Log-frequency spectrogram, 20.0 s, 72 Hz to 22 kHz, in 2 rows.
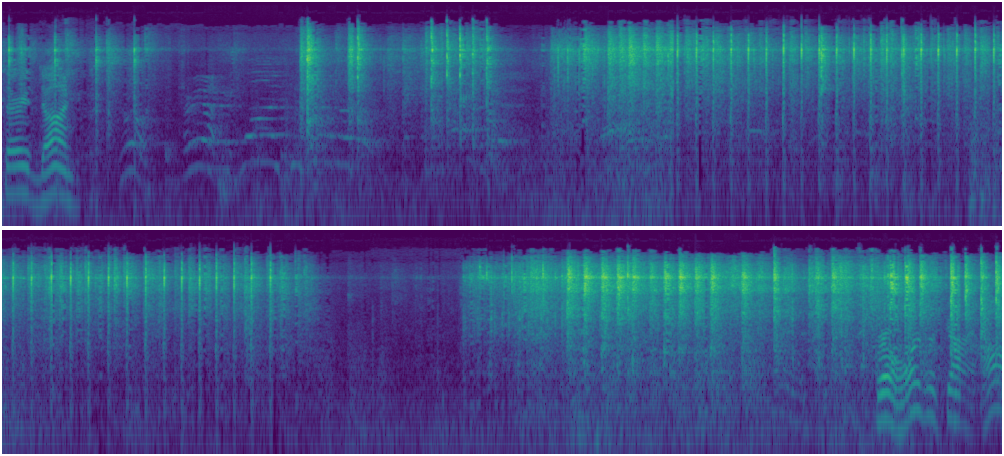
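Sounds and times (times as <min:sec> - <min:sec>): airsoft gun firing bursts: 0:05.6 - 0:13.1.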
